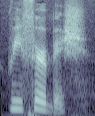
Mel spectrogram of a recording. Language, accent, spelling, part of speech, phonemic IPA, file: English, US, refurbish, verb / noun, /ɹiˈfɝbɪʃ/, En-us-refurbish.ogg
- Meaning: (verb) To rebuild or replenish with all new material; to restore to original (or better) working order and appearance; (noun) A refurbishment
